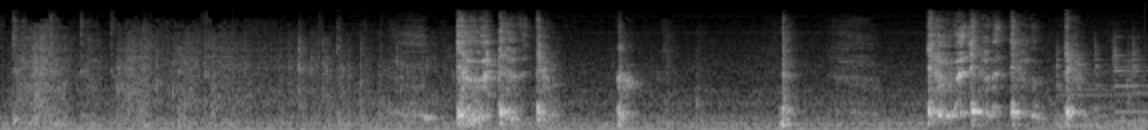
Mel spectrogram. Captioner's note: coughing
